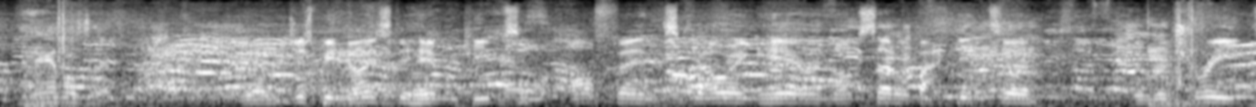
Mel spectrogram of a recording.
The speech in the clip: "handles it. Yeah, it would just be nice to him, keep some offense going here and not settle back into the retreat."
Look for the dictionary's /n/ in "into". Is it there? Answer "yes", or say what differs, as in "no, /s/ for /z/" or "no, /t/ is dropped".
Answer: yes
